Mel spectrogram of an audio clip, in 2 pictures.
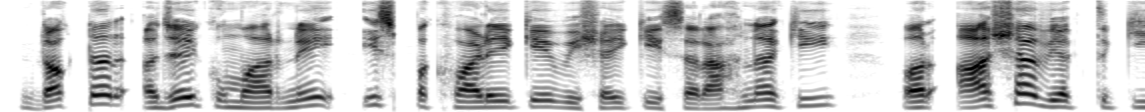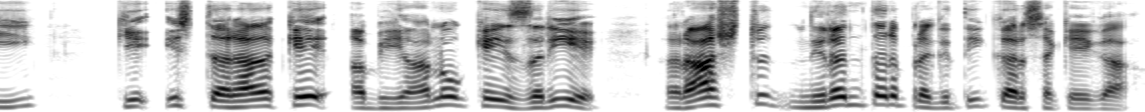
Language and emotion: Hindi, neutral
